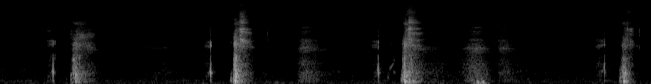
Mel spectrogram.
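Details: Rapid sneezing fit in a girl, attributed to pollen: four quick sneezes in a row, each with a short intake before a sharp burst.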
